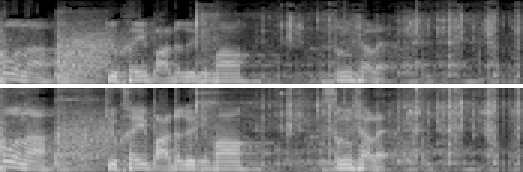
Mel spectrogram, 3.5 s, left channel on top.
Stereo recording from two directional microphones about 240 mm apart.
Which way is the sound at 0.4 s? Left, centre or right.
Right.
